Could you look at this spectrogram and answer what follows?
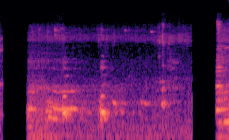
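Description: Chickens on a small poultry farm raising country-breed and Kaveri birds give a few soft, brief clucks, faint and close, with short silent gaps around them.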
